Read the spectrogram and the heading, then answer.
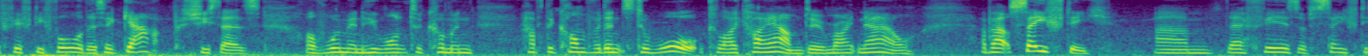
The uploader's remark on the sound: Today’s Sunday soundscape is recorded walking along Crowden weir. Enjoy listening to the sound of the gushing fast flowing stream.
